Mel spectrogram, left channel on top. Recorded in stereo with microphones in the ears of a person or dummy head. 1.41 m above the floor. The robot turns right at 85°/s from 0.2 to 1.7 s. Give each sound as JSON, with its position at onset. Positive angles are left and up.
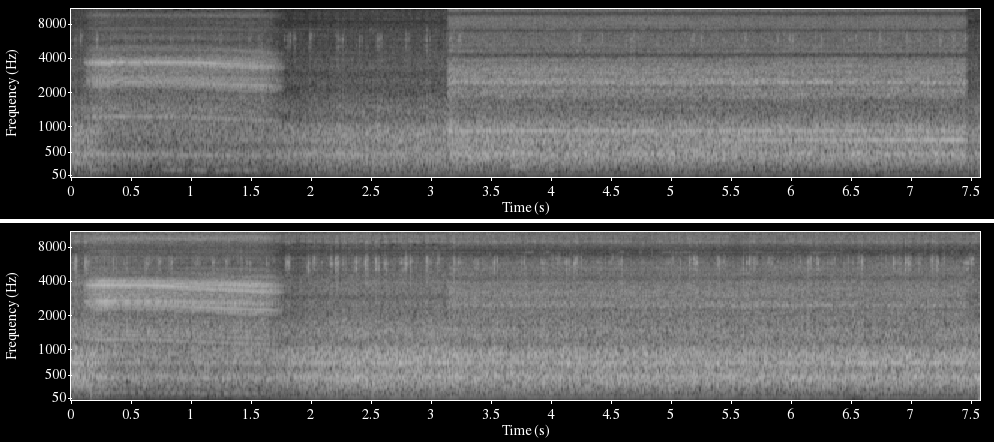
{"t": 3.1, "sound": "a hair dryer", "side_deg": 30}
